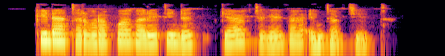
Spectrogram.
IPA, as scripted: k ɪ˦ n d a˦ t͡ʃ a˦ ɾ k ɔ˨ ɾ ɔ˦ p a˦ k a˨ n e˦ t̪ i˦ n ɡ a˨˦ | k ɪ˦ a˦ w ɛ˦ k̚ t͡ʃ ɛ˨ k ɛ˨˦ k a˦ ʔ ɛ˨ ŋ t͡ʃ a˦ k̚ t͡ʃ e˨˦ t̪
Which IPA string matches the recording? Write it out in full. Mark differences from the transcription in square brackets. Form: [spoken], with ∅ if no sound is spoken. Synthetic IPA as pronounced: k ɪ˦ n d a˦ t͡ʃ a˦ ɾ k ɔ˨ ɾ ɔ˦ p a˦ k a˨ n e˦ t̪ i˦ n [d] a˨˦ | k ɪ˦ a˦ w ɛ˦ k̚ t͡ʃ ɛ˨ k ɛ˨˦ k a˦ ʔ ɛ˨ ŋ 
